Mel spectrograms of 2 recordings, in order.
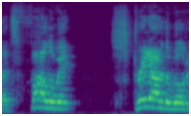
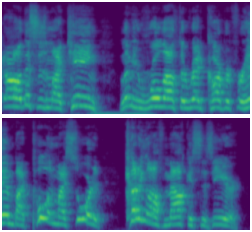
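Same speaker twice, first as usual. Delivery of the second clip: eager Peter; 5 semitones higher, 6 dB louder than usual. Retold or imitated. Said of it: "Peter's like".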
